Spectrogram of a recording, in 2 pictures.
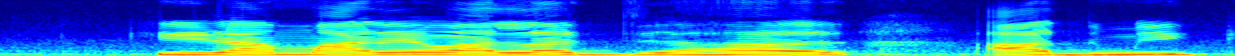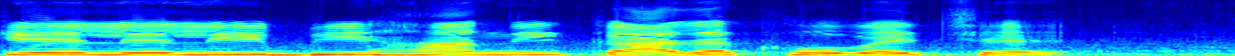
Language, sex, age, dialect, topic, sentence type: Maithili, female, 60-100, Angika, agriculture, statement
